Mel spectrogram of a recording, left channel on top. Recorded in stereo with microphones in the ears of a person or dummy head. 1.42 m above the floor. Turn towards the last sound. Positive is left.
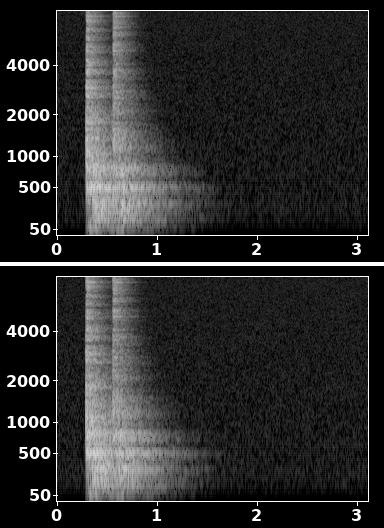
turn(degrees=-20)  # may be behind; listen again after turning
